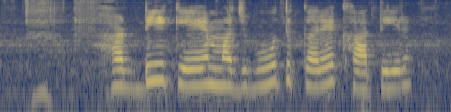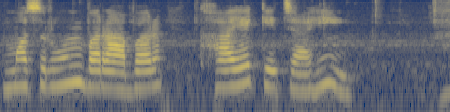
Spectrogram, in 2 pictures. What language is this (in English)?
Bhojpuri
